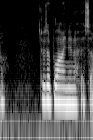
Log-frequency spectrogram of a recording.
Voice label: "blaen", welsh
